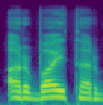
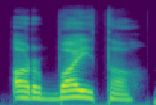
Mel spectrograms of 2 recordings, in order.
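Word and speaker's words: Arbeiter: مش بتتنطق أربايتر براء واضحة، النطق الطبيعي هو أربايتا.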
